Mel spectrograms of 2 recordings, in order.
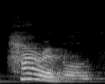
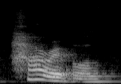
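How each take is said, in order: Both takes have the same delivery.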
